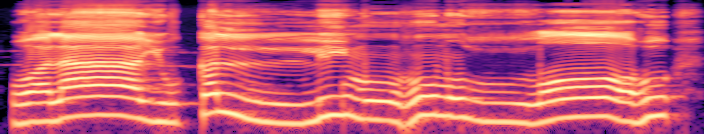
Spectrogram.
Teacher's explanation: لام کے ساتھ الف مدہ ایک الف کے برابر کھینچیں گے. اللہ کے لام سے پہلے پیش ہے، اللہ کا لام موٹا پڑھیں گے. ٹھیک ہے، یوم القیامت ولا یزکیہم.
